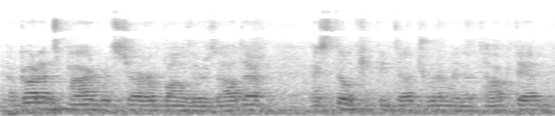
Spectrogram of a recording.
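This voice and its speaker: A young man from Afghanistan, an MMA fighter giving a confident, earnest post-fight interview with many pauses and fillers. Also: medium pitch, level tone, noisy background. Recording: echoey venue, distant mic, loud crowd ambience.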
